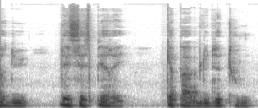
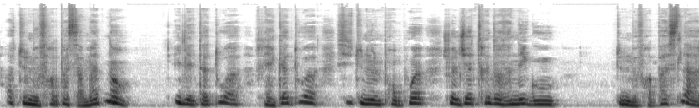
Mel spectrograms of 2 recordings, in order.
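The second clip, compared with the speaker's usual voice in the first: high, louder outraged protest; indignant revolt; 6 semitones higher, 4 dB louder than usual. A narrator's reading. Mistress revolting as her lover refuses the money, indignant. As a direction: burst out, pitch raised, refusing to accept it. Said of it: "Alors elle se révolta".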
